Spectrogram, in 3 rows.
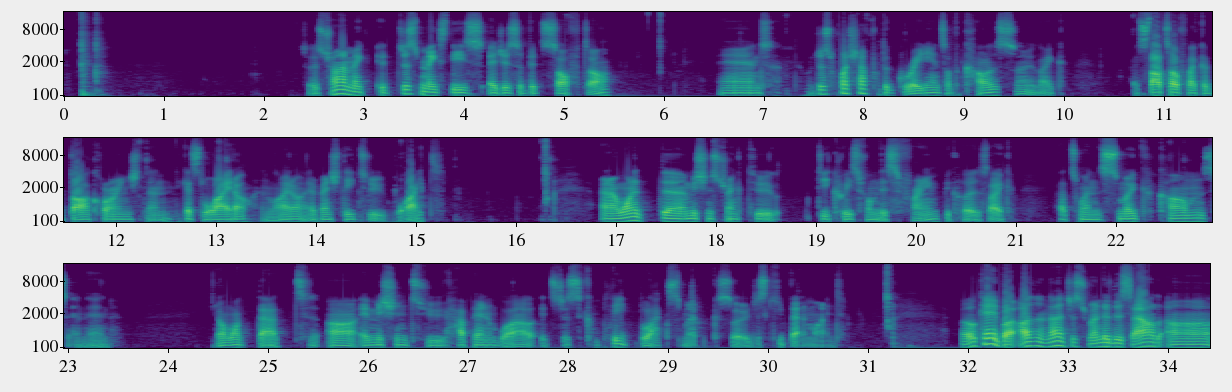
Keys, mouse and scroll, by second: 0.3 KP_0, 5.1-6.8 drag, 7.3 click, 8.1 click, 10.8 click, 12.7 click, 13.1 drag, 15.1-15.6 drag, 16.3 click, 20.0-21.3 drag, 24.4-25.8 drag.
